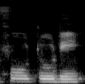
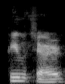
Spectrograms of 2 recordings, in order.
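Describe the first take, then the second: First: The middle sound is t. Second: The middle sound is ch. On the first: The speaker calls it wrong. "ফুটুরি উচ্চারণ করা যেত না?" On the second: The speaker calls it right. "আমরা জানি এই তিনটা শব্দেরই কেমন উচ্চারণ হবে"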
